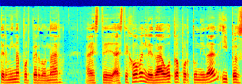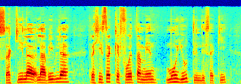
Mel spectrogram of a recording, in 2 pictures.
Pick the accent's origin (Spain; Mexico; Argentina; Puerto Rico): Mexico; Mexico City; soy originario de la Ciudad de México y también me desempeño como profesor de música.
